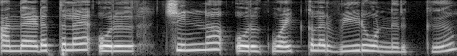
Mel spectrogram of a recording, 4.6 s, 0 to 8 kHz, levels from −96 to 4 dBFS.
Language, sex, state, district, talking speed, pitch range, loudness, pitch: Tamil, female, Tamil Nadu, Nilgiris, 120 wpm, 265-300 Hz, -15 LUFS, 275 Hz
